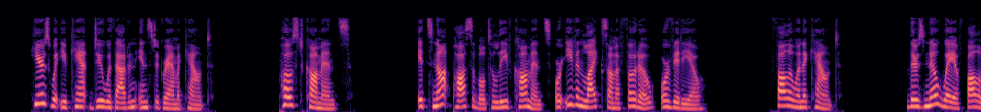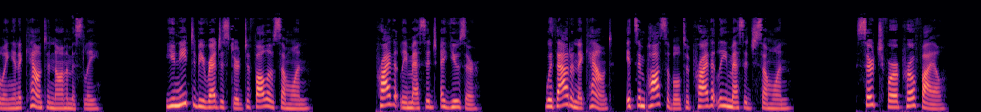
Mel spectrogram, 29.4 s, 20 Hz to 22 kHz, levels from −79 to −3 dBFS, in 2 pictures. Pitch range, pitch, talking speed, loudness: 170-235 Hz, 205 Hz, 125 wpm, -24 LUFS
